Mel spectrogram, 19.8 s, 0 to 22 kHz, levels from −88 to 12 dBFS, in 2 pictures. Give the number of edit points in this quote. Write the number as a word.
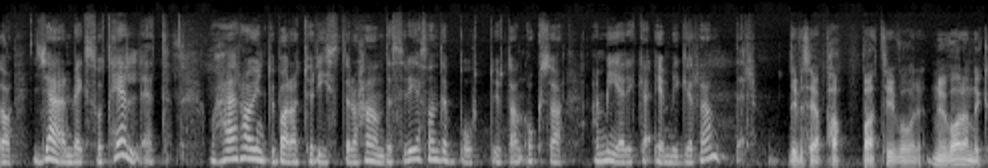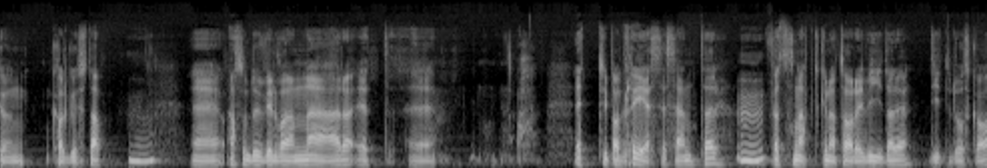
two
